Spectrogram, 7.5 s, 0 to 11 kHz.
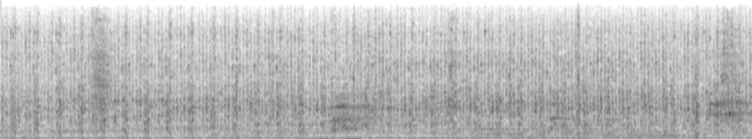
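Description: UTB U445 DT tractor's diesel engine running steadily, heard from inside the open cab as a loud, even low rumble.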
